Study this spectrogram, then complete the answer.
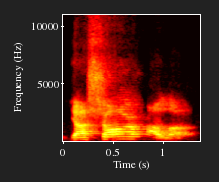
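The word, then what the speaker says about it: ישראל: If we were to go over the first nation there, it would be Israel, or in the ancient Hebrew, Yashar Allah.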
